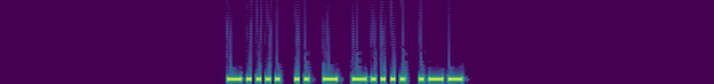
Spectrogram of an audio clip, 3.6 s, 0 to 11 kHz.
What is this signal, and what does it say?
Morse code, heard as a keyed tone, about 53 wpm, 700 Hz. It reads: 6IT6W
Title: Five Challenging Letter-Number Combinations 50wpm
